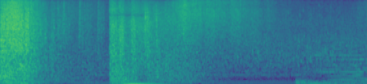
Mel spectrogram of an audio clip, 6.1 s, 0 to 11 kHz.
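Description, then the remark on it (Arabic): A car crashes heavily into a canal at Ras El Bar on the Nile in 1944 with a loud splash, followed by a second deep plunge and rushing, churning water that slowly fades, then a low rumbling surge near the end. “بعدما سقطت سيارتنا في ترعة في رأس البر في النيل في الساعة العاشرة صباحا في الرابع عشر من يوليو تموز عام 1944”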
